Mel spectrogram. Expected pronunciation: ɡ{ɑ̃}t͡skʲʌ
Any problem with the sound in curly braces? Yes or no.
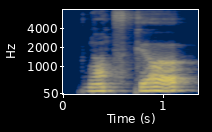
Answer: no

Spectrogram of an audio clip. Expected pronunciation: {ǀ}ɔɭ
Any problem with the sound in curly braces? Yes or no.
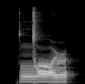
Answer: yes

